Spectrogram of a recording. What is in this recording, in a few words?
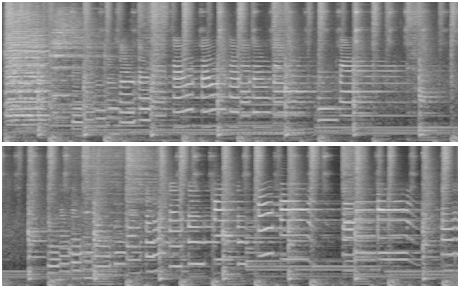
BigBand unprocessed bypass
